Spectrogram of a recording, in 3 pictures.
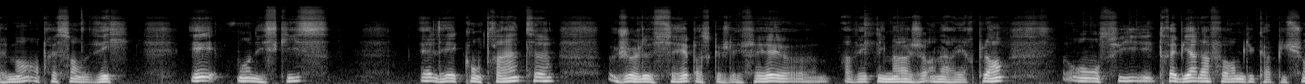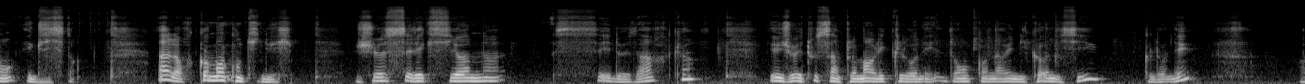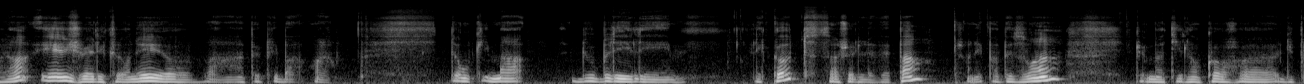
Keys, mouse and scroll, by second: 0.8 v, 1.9-2.3 scroll up 2, 2.4 right click, 4.6 scroll up 1, 17.8 click, 19.4 click, 25.5 click, 28.4 click, 29.8-30.2 scroll up 1, 30.8-31.3 right drag, 33.3 click, 35.6 Delete.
